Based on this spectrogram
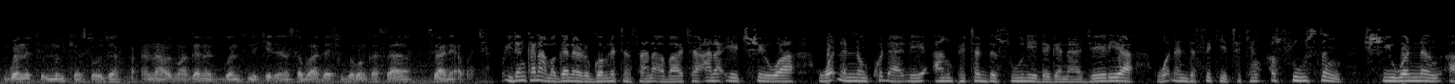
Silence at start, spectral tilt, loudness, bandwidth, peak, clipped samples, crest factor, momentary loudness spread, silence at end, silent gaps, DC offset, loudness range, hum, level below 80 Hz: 0 s; -6 dB/octave; -35 LUFS; 5.8 kHz; -20 dBFS; under 0.1%; 14 dB; 7 LU; 0 s; none; under 0.1%; 1 LU; none; -62 dBFS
